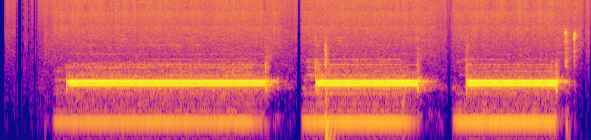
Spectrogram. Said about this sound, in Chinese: 那我不知道你在手机上还有没有收到过一种警报，它叫做 Amber Alert，叫安博 嗯 警报。 我也收到过一两次。 嗯，我在这儿给你放一下这个安博警报的声音啊。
